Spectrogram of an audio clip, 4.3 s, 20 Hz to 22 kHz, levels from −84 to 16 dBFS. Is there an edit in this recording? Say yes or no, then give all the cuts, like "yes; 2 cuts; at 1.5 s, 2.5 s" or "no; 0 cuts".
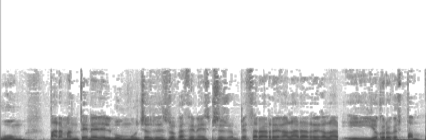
yes; 2 cuts; at 2.1 s, 3.4 s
